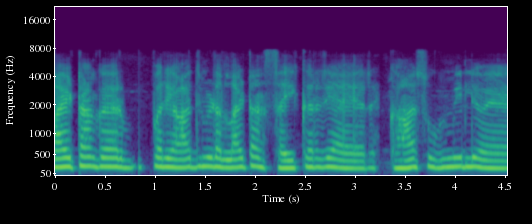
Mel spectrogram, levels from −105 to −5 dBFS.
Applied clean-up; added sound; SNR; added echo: none; none; none; none.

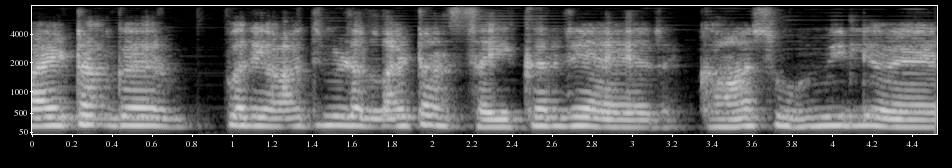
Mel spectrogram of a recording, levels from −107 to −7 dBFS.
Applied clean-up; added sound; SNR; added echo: neural mask model DeepFilterNet 3.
